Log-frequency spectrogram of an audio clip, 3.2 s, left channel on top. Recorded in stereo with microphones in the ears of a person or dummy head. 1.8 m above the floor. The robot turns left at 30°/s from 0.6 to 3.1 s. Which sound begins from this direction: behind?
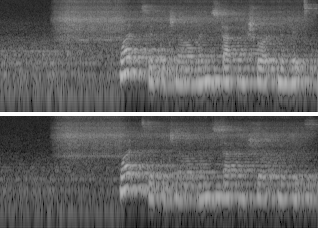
A woman speaking, at 1.2 s.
